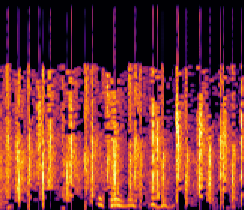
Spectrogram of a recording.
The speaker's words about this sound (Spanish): Un aplauso para la señora Amelita Baltá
